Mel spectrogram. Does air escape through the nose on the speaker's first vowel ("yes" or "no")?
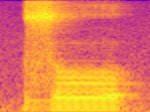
no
